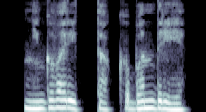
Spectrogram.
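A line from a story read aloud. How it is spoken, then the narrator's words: Mother's trembling voice. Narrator (Russian): дрожащим голосом сказала мама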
